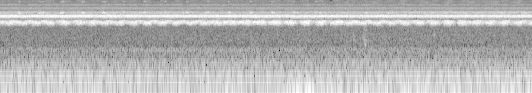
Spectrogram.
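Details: Chorus of chirping insects: rapid pulsed trilling layered over sustained high shrill tones, even and continuous, a single faint tick midway and a low steady hum in the background.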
